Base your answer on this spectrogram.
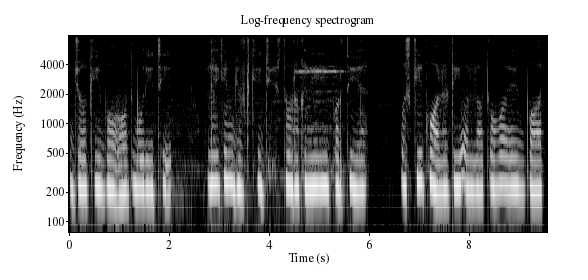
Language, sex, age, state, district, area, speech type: Urdu, female, 45-60, Uttar Pradesh, Gautam Buddha Nagar, rural, spontaneous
